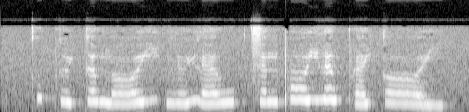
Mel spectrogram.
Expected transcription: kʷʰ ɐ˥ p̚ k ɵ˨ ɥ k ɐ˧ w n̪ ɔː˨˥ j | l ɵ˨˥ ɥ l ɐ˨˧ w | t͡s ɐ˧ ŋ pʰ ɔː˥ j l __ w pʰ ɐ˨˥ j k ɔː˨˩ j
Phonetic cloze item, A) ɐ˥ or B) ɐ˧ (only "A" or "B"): A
